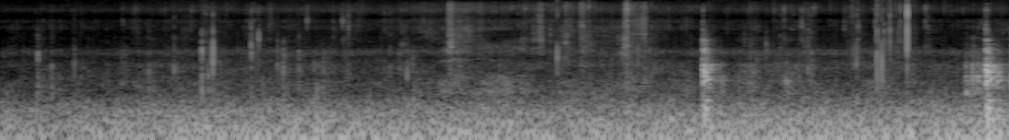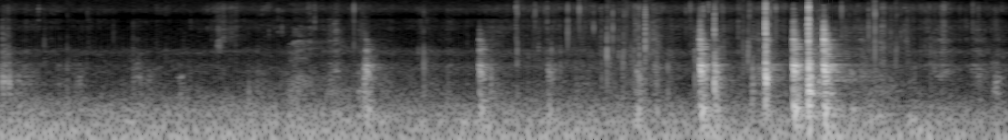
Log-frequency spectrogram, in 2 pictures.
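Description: Low rumble of wind on the microphone, with scattered small clicks and taps from gloved hands handling the mower's fuel pump and fuel lines. A quick run of clicks comes near the end.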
